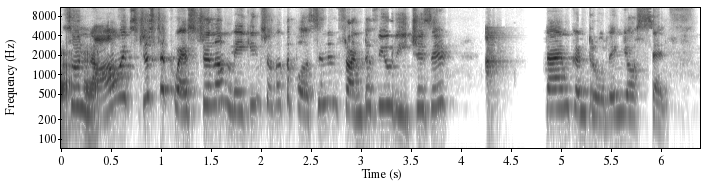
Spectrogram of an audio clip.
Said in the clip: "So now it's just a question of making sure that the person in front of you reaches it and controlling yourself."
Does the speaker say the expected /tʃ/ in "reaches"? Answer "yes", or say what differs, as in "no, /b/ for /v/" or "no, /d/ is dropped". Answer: yes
